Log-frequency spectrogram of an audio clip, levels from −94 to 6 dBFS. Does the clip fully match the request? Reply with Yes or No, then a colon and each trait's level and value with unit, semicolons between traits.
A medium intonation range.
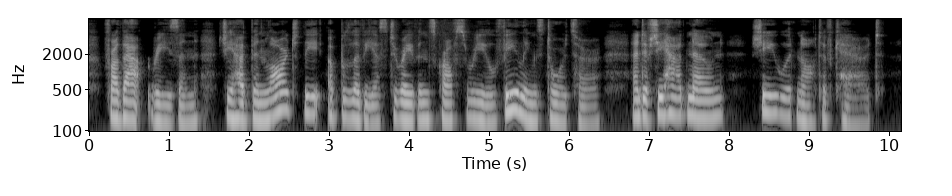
Yes: average, 3.4 semitones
